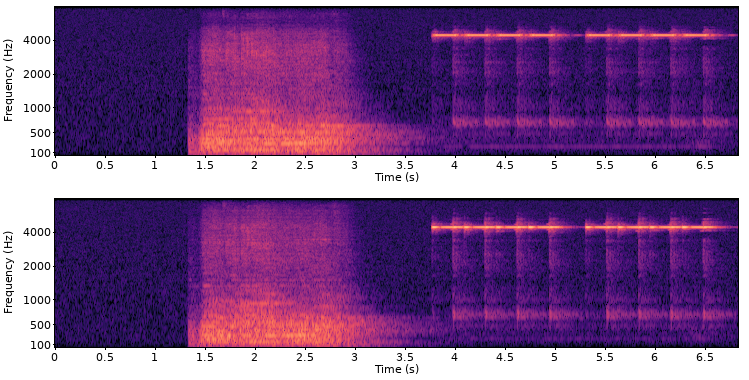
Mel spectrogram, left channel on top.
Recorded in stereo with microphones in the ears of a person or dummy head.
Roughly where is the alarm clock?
Right.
